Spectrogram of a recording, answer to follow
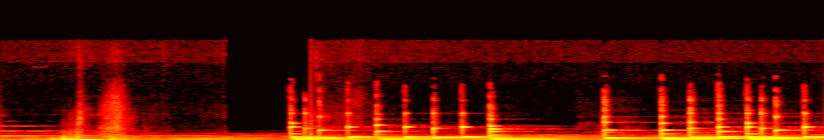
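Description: A dull thump about half a second in, then, after a moment of near silence, background music of quick, bell-like mallet notes playing a melody.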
